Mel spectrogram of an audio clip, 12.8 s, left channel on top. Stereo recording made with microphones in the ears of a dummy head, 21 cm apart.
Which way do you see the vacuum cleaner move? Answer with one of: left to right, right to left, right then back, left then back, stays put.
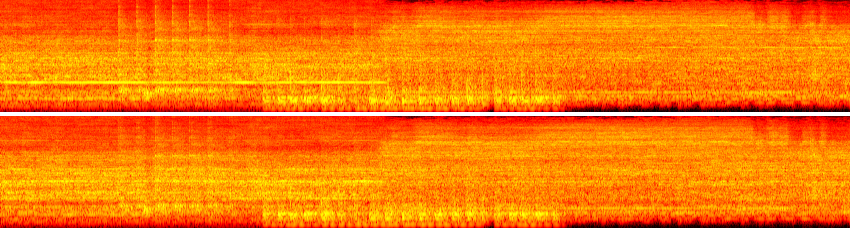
stays put.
